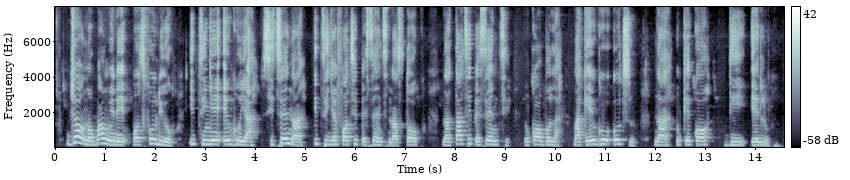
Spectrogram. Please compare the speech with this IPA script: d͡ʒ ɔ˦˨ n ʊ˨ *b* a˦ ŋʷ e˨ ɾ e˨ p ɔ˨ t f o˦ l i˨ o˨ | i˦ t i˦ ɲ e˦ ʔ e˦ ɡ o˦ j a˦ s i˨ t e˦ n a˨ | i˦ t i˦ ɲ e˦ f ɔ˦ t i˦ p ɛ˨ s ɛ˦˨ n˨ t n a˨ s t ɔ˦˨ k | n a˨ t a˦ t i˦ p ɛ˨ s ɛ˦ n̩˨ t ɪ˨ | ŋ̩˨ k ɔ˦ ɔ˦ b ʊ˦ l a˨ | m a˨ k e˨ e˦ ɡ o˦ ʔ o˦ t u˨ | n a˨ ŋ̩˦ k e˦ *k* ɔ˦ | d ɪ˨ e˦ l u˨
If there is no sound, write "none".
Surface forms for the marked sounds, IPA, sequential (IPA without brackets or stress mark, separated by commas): ɡ͡b, k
